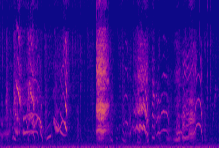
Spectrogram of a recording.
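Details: Parrots chirping: looping, curving whistled notes rich in harmonics, a sudden loud harsh screech at two seconds, then more twisting chirps and chatter from several birds.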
